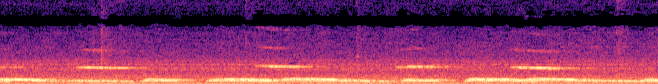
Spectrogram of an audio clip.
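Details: Spotted dove in a cage cooing in rolling, slightly falling husky notes, almost continuous. Thin high whistles from another bird repeat in the background.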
